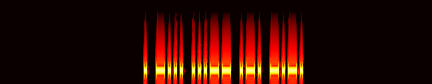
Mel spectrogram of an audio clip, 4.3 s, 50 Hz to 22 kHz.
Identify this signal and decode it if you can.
Morse code, heard as a keyed tone, about 37 wpm, 700 Hz. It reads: EB3RC
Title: DXCC-100 Call Signs - 5 Characters - 40wpm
